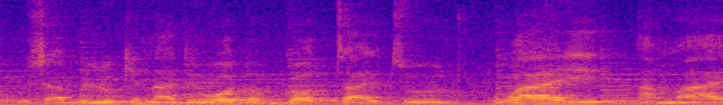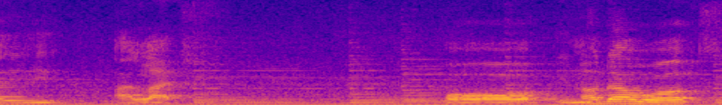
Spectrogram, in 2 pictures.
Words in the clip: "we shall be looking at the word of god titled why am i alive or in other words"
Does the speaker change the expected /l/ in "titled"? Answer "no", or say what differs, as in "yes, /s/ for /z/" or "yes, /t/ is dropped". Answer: yes, /l/ is dropped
